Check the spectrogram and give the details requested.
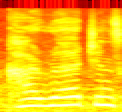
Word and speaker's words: chirurgeons: Rest assured, he will receive the finest care our chirurgeons can provide. Chirurgeons, that's how it's pronounced.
